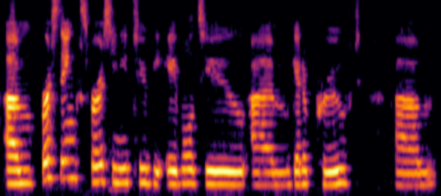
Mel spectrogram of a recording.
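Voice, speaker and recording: An immigration consultant, a woman, answers questions live in a helpful, informal way, pausing often. Her voice is mid-range and steady in tone, and the audio quality is poor.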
